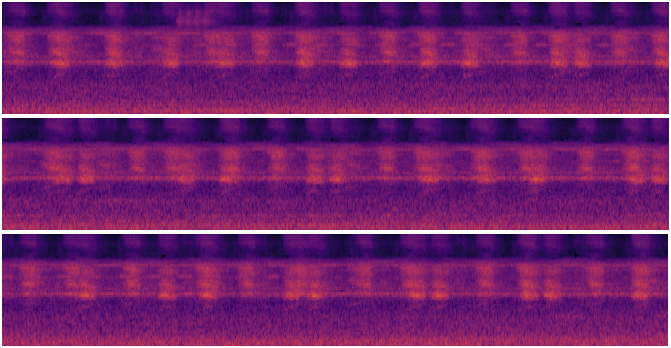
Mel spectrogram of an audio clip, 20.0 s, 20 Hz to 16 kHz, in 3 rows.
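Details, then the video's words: At night in woodland, recorded September 2, 2023 with a phone and stereo mic, crickets keep up a fast, even chorus of shrill pulsed chirps, about two beats a second, with one brief louder click early on. "Crickets in the woods at night"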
